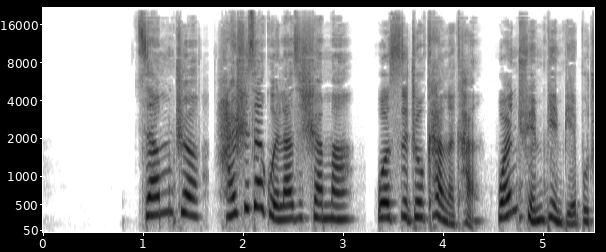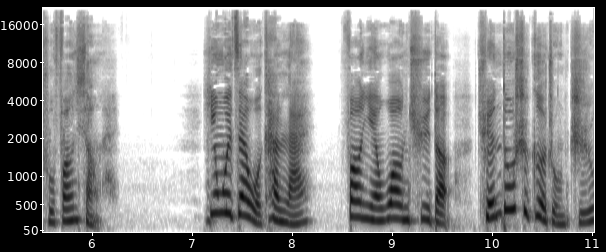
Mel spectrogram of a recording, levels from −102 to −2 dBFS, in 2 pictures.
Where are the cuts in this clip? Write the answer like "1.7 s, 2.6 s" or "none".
1.6 s, 3.2 s, 4.5 s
